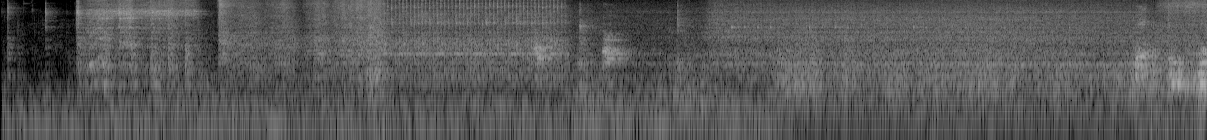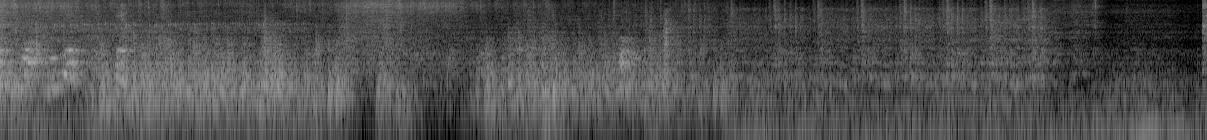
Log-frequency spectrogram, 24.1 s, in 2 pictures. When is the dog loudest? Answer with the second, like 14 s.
12 s.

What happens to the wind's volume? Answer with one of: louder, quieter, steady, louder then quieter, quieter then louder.
louder then quieter.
